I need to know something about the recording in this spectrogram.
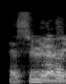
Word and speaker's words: Cejudo: Sterling versus Henry Cejudo. I think that's how you say it. Henry Cejudo. Cejudo, yeah.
